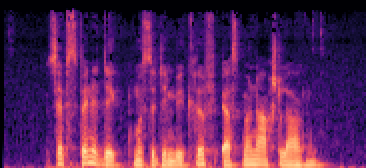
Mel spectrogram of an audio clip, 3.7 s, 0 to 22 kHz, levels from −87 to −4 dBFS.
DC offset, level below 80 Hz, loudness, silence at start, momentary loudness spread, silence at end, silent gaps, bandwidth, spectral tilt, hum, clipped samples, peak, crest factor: under 0.1%; -38 dBFS; -16 LUFS; 0.45 s; 5 LU; 0.15 s; none; 17 kHz; -6 dB/octave; none; under 0.1%; 0 dBFS; 16 dB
